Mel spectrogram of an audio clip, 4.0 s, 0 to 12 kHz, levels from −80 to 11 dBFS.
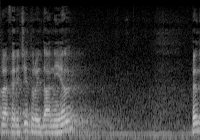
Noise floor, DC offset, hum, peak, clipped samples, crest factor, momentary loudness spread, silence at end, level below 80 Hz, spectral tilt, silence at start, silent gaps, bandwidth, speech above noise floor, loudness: -39 dBFS; under 0.1%; none; -4 dBFS; under 0.1%; 18 dB; 24 LU; 0 s; -44 dBFS; -6.5 dB/octave; 0 s; none; 11 kHz; 22 dB; -19 LUFS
